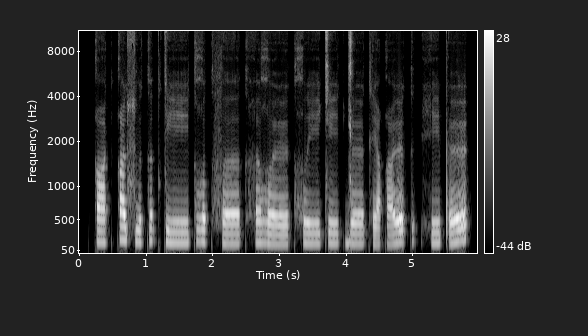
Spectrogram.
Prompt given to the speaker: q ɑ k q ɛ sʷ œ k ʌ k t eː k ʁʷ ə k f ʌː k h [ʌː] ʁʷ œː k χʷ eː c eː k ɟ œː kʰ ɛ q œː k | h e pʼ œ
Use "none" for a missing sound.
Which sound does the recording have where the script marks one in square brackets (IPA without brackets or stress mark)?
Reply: ʌ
